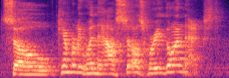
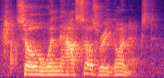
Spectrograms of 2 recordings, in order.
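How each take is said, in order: First: It sounds warm and genuinely interested. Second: It sounds cold, like an interrogation.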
